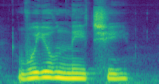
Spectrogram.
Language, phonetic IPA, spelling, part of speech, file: Ukrainian, [wɔjɔu̯ˈnɪt͡ʃei̯], войовничий, adjective, Uk-войовничий.ogg
- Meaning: militant, warlike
